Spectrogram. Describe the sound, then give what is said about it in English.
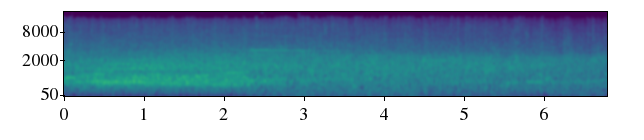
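An audience applauds warmly to welcome Francis Ford Coppola at a San Francisco event, a dense, continuous clapping that tapers off slightly toward the end. “Please give a warm San Francisco welcome to Francis Ford Coppola.”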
